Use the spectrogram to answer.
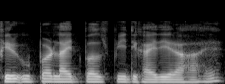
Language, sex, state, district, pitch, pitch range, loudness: Hindi, male, Arunachal Pradesh, Lower Dibang Valley, 125 Hz, 115-130 Hz, -18 LUFS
